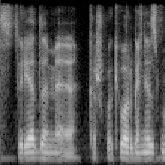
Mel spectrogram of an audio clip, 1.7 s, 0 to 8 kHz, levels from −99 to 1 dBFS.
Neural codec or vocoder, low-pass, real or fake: none; 7.2 kHz; real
